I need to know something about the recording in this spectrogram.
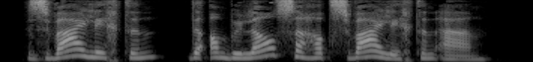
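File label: "zwaailichten", Dutch; Spelling Gr5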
